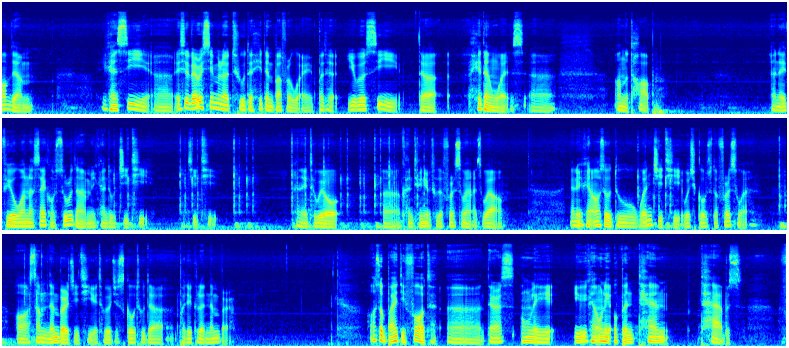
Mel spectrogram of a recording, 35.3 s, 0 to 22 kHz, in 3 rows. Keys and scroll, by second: 12.9-18.2 typing, 20.7-21.9 typing, 23.1-24.1 typing.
